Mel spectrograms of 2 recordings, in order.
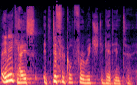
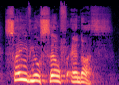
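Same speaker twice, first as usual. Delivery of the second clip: slow, higher, louder jeer; mild mock deriding; 7 semitones higher, 4 dB louder, much slower than usual. A narrator's reading. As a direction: drag out the taunt. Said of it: "kept deriding Jesus".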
